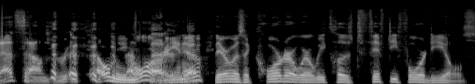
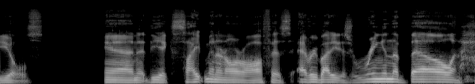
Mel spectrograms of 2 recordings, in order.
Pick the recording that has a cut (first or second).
first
